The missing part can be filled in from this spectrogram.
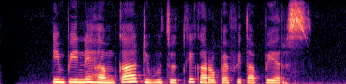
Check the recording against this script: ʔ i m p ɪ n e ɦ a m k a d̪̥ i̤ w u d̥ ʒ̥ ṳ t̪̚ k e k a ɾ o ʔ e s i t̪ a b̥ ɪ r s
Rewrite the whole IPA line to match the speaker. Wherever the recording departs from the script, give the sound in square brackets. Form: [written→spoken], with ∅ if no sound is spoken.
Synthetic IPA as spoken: ʔ i m p [ɪ→i] n e ɦ a m k a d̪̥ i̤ w u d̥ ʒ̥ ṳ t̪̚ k e k a ɾ o [ʔ→p] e [s→f] i t̪ a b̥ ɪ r s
